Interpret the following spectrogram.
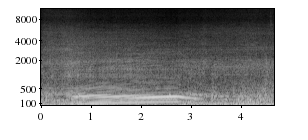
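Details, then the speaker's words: New 2026 Bajaj Pulsar 150 twin-disc single-cylinder, riding in low gears; first gear makes a gear noise, but the engine feels refined and smoothly tuned; even, steady note rising smoothly through the revs with no knocks, ticks or rattles; normal engine running. "మళ్ళీ engine అయితే చాలా refined అనిపిస్తుంది. So చాలా smooth side అయితే మాత్రం tune చేశారు."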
